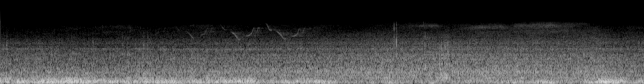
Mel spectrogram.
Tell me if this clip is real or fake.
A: real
